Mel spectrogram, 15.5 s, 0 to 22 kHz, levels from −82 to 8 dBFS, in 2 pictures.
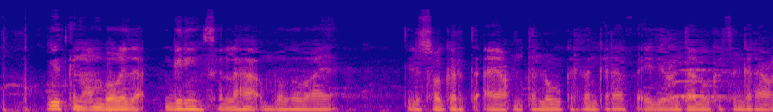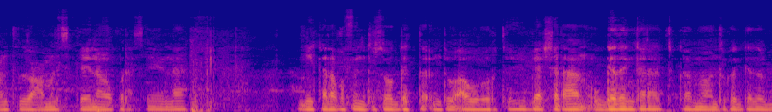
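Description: Speech, with transcoding between lossy codecs throughout: swirly, smeared highs overlaid with a second layer of grainy coding noise, likely from a low-bitrate HE-AAC encode later re-encoded to Opus. A spectrogram shows a hard ceiling at 15.6 kHz and patchy, blocky upper bands.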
